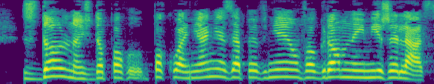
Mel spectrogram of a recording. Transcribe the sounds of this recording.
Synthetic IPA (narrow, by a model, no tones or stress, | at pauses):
zd̪ɔlnɔʑd͡ʑd̪ɔpɔpɔkwaɲaɲazapɛvɲajɔ̃w̃vɔɡɾɔmnɛjmʲjɛʐɛlas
